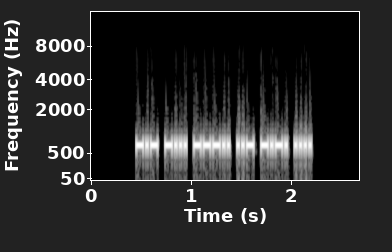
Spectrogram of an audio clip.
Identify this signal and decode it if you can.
Morse code, heard as a keyed tone, about 52 wpm, 700 Hz. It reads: KB8UCH
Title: USA Call Signs - 6 Characters - 6x Character Spacing - 50wpm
